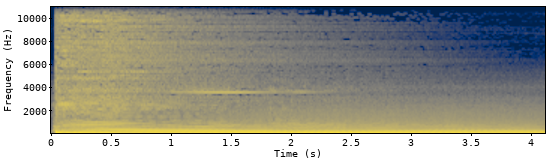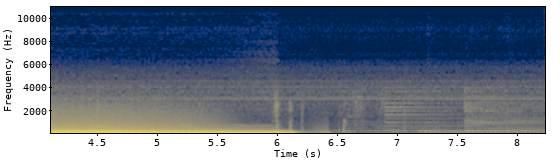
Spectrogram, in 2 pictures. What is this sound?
Guitar power chord + bass + kick + cymbal hit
